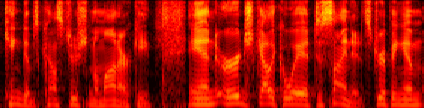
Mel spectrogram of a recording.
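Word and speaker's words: Kalākaua: In 1887, the King Kalakaua, I think is how you say that, King Kalakaua, his interior minister, was an American lawyer, and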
